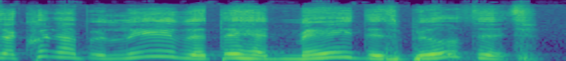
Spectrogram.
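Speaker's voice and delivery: ordinary delivery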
